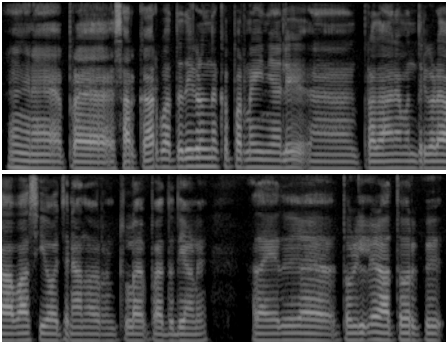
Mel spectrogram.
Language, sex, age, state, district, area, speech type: Malayalam, male, 45-60, Kerala, Wayanad, rural, spontaneous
